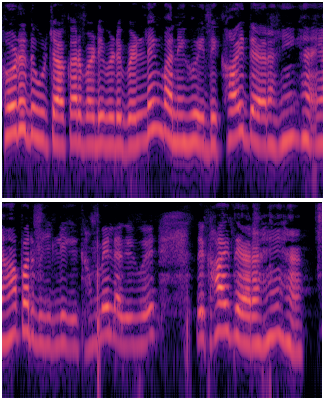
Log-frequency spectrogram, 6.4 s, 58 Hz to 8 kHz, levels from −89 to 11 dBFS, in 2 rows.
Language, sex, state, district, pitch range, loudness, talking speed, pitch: Hindi, female, West Bengal, Dakshin Dinajpur, 225-280 Hz, -25 LUFS, 215 wpm, 240 Hz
